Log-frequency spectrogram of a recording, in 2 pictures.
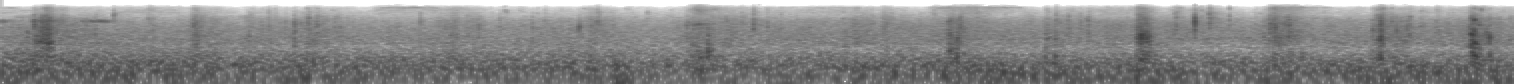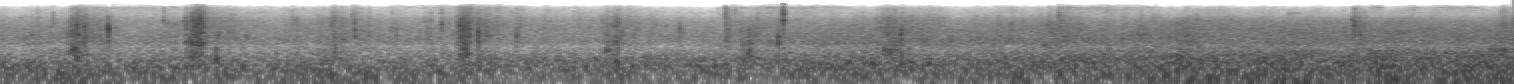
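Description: Footsteps crunch on a dirt path with fallen leaves.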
